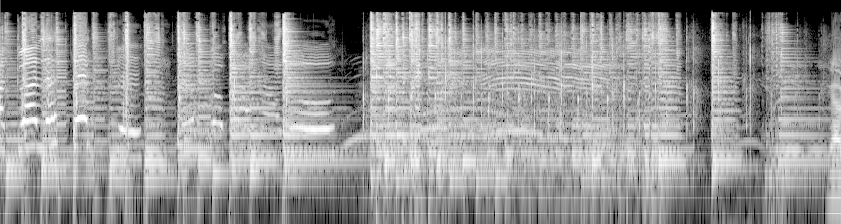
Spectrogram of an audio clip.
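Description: Acoustic guitar strummed in a lively rhythm, accompanying voices singing a Christmas song, with hands clapping along.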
